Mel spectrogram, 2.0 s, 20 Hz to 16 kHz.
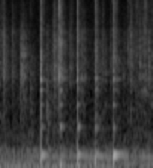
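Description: Five evenly spaced taps on the hollow handle of a Fiskars X7 camp hatchet give short, hollow knocks with a low pitch around 310 Hz and a quick decay. The handle is hollow to cut weight and make the hatchet front heavy.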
